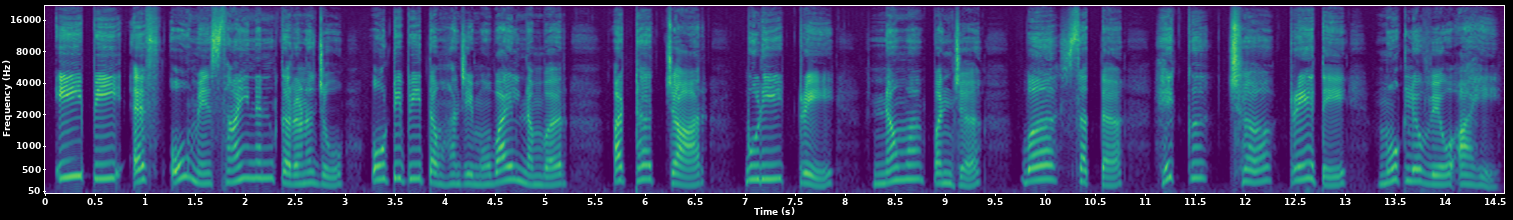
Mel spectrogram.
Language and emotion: Sindhi, neutral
